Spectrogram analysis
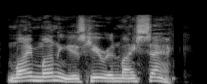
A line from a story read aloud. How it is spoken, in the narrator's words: he exclaimed to his brothers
